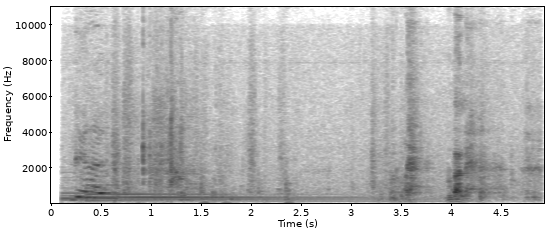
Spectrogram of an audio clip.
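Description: A guitar chord is strummed and rings out slowly.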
